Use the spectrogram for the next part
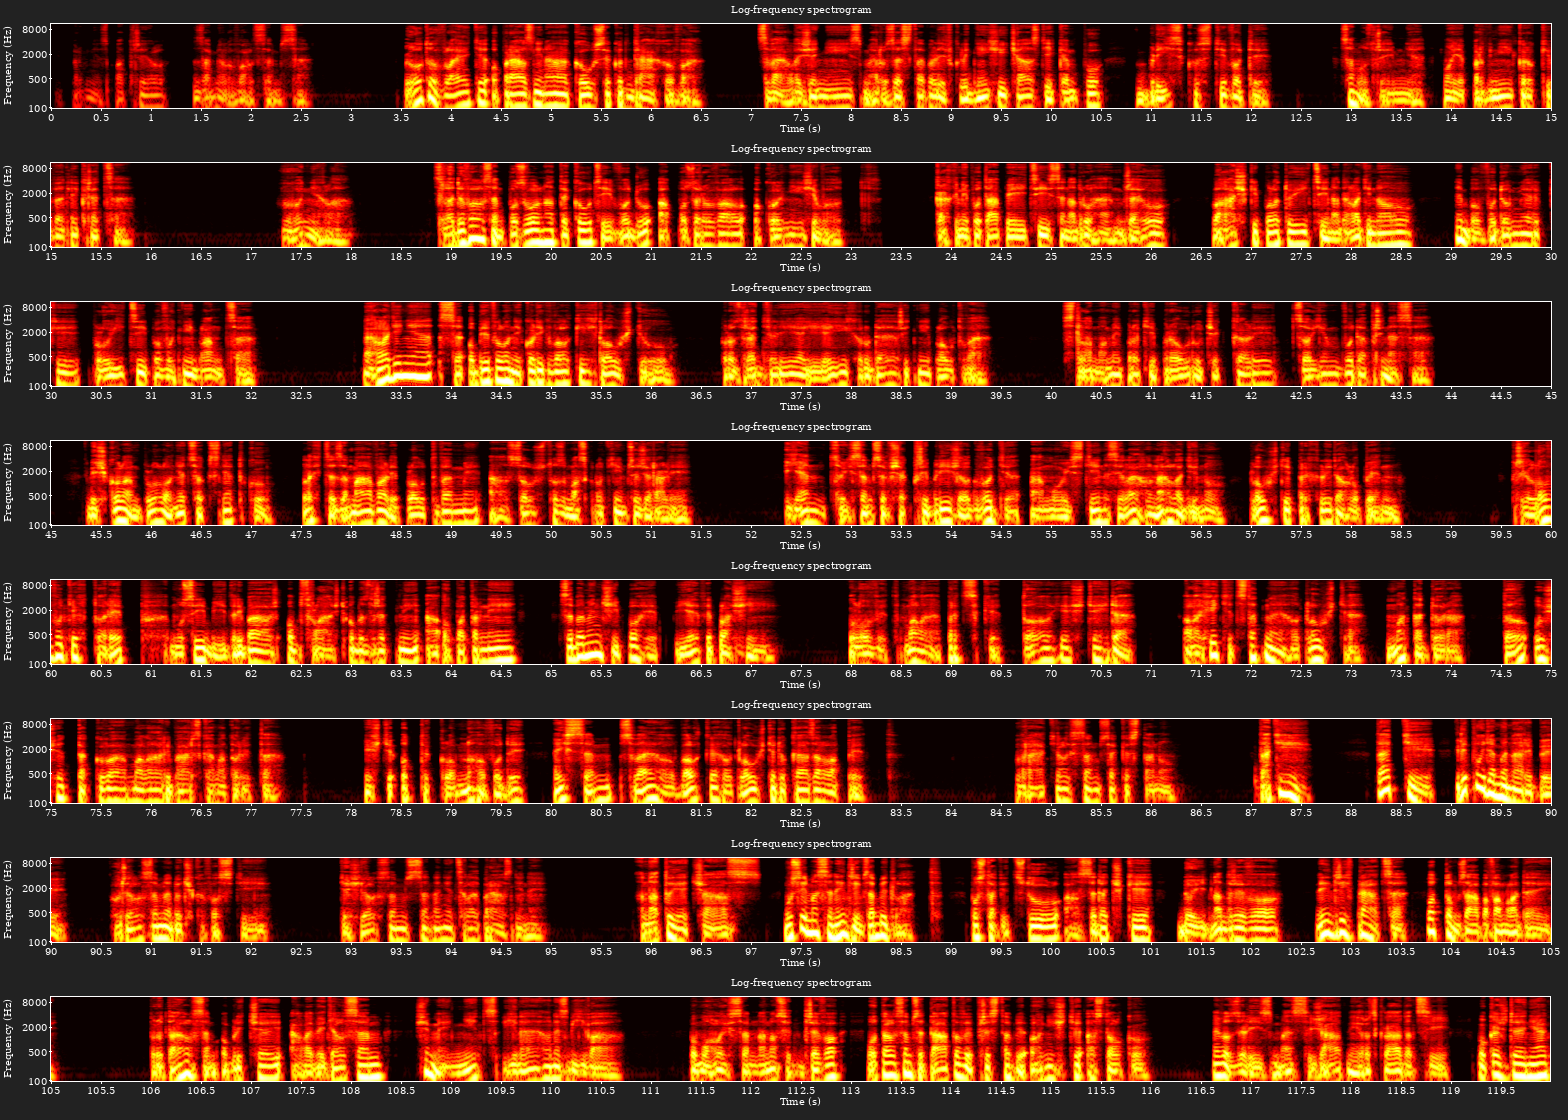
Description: Rybolov v srdci audiokniha
Ukázka z knihy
